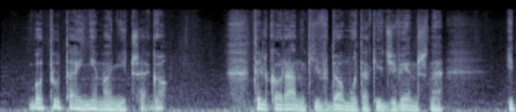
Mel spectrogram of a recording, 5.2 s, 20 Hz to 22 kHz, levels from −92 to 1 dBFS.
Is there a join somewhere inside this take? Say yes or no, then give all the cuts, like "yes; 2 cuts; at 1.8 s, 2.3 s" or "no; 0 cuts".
no; 0 cuts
